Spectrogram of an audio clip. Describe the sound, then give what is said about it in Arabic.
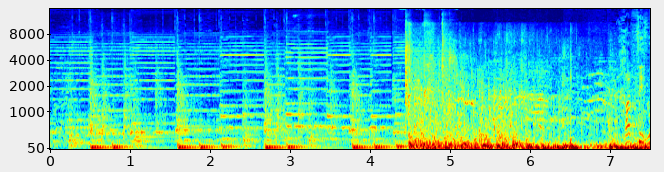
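Heavy stones from Saladin's catapults thud against the fortress in a steady rhythm over festive music at a party inside, then a loud impact gives way to a long, rumbling crash of falling debris. “يأبى صلاح الدين إلا أن يشاركنا الحفلة بطريقته تابعوا الحفلة لن نترك لمداعبات صلاح الدين أن تفسد علينا حفلنا ولنعتبر مجانيقه جزءا من الإيقاع ليس أكثر أنتم آمنون في الحصن”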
